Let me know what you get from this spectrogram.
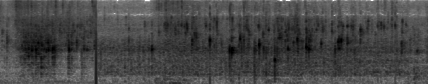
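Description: Eggplant strips deep-frying in hot oil, with a louder rush of sizzling in the first second as strips go into the oil, then steady crackling sizzle with scattered pops. A single sharp click about a second and a half in.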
